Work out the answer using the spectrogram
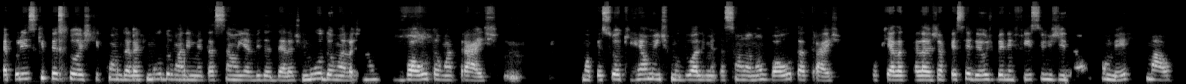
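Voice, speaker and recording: A woman's voice: medium pitch, little pitch movement, fast talker. A Brazilian woman in her thirties sharing an emotional personal faith testimony with a live online group, repeating herself and confiding. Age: 30s. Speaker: online community host.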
